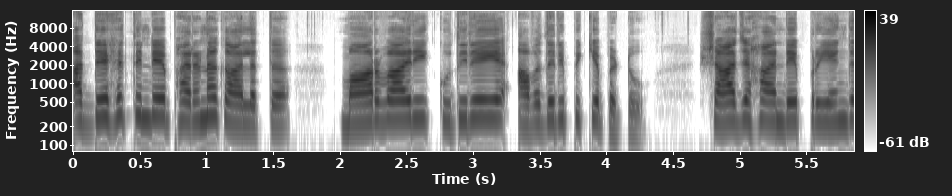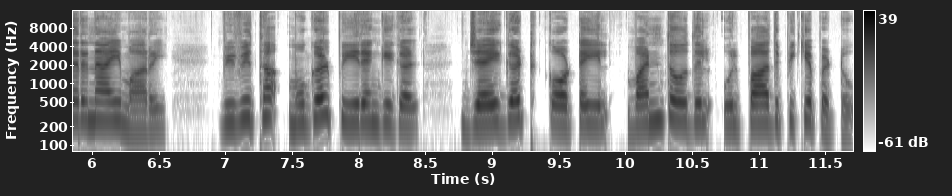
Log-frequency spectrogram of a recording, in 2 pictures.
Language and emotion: Malayalam, neutral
